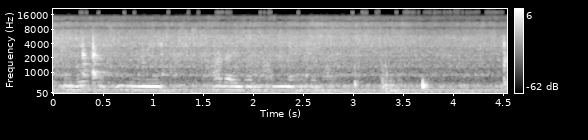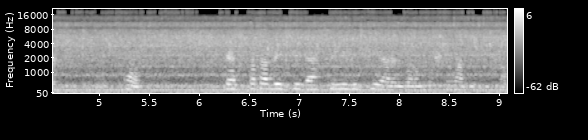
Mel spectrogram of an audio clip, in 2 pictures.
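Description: Spices frying and being stirred in a large pot for a mutton head curry: continuous hissing sizzle with intermittent scraping and clinking of a spoon against the metal, a voice talking now and then beneath it.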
